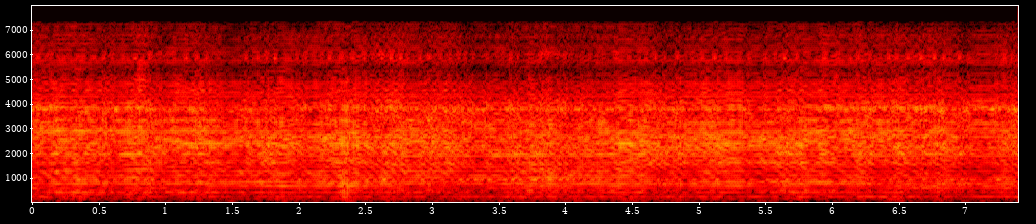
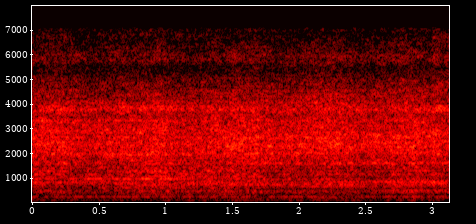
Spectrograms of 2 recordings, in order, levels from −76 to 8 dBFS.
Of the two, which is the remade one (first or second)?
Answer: first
